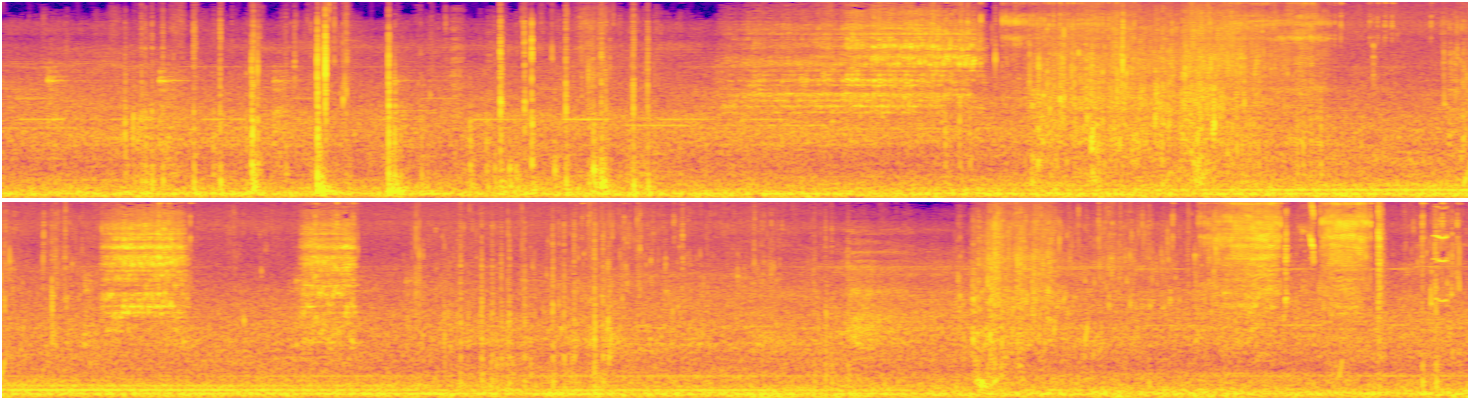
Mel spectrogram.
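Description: A hooked redfish fought to the side of a kayak: splashing at the surface, short whirring bursts of the reel being wound, and a few sharp knocks on the kayak, over a steady low rumble.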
